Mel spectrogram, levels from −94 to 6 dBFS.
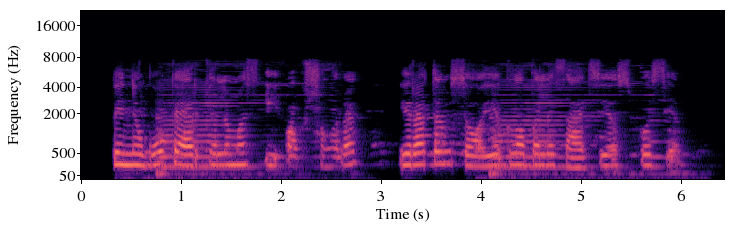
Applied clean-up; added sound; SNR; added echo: classical method WPE with log-MMSE.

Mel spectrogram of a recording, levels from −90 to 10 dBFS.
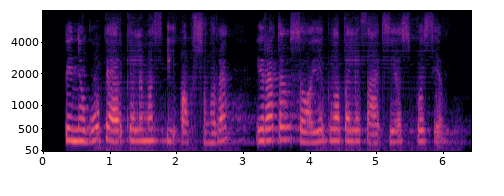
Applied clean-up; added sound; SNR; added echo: neural separator model SepFormer DNS4.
